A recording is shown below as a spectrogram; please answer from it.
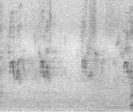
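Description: Small birds chirping in short, scattered calls outdoors. A low steady hum comes in a little past halfway.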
